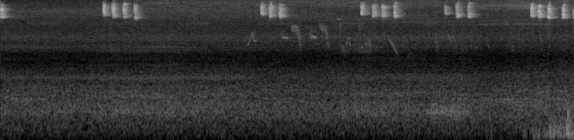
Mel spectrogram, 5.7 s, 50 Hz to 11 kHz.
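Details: Meadow Bunting male perched on a dead branch, Japan, mid-July 2015, scolding an observer after feeding: rapid triplets and quadruplets of piercing, high clicks separated by about a second of quiet, a low thump at the end.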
